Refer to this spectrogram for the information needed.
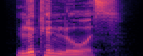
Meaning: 1. without a gap, gapless 2. complete
- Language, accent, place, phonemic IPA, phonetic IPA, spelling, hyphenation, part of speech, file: German, Germany, Berlin, /ˈlʏkənˌloːs/, [ˈlʏkʰn̩ˌloːs], lückenlos, lü‧cken‧los, adjective, De-lückenlos.ogg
